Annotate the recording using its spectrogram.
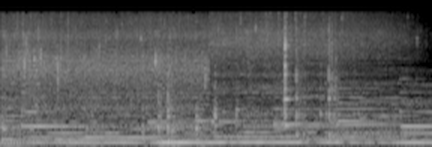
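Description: Sliced onions and whole spices sizzling as they fry in oil in a pressure cooker, stirred with a wooden spoon that knocks against the pot a few times, most sharply about three seconds in.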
